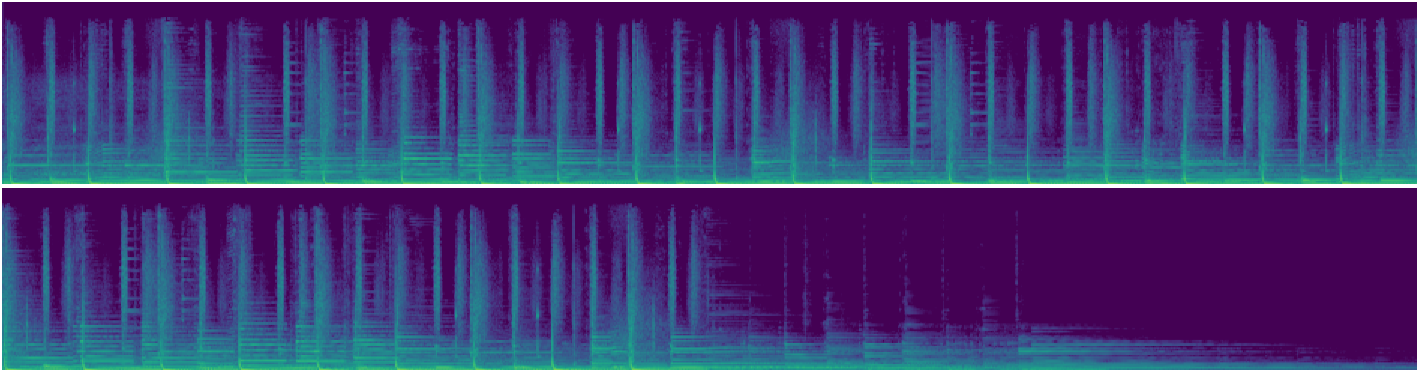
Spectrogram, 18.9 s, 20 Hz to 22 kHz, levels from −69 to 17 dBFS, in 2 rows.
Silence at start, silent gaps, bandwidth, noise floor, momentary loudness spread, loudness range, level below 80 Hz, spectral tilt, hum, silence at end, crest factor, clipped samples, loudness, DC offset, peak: 0 s; none; 19.5 kHz; -42 dBFS; 11 LU; 11 LU; -14 dBFS; -5.5 dB/octave; 50 Hz at -25 dBFS; 0.85 s; 10 dB; under 0.1%; -11 LUFS; under 0.1%; 0 dBFS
